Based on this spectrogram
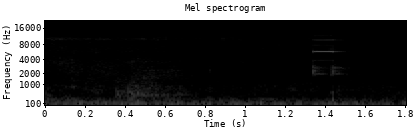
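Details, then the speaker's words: HVAC heat strip sequencer tested with a meter, zero ohms: short high continuity beep, top contact stuck closed, explaining the heater won't stop heating; wiring melted and burned. "okay interesting interesting because this top part is stuck and the bottom part's not interesting so that's why i guess one of the heat strips was work"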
